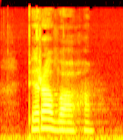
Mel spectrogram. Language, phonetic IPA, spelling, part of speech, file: Belarusian, [pʲeraˈvaɣa], перавага, noun, Be-перавага.ogg
- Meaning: 1. advantage (favourable situation) 2. superiority, preeminence, ascendancy 3. preference (state of being preferred)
